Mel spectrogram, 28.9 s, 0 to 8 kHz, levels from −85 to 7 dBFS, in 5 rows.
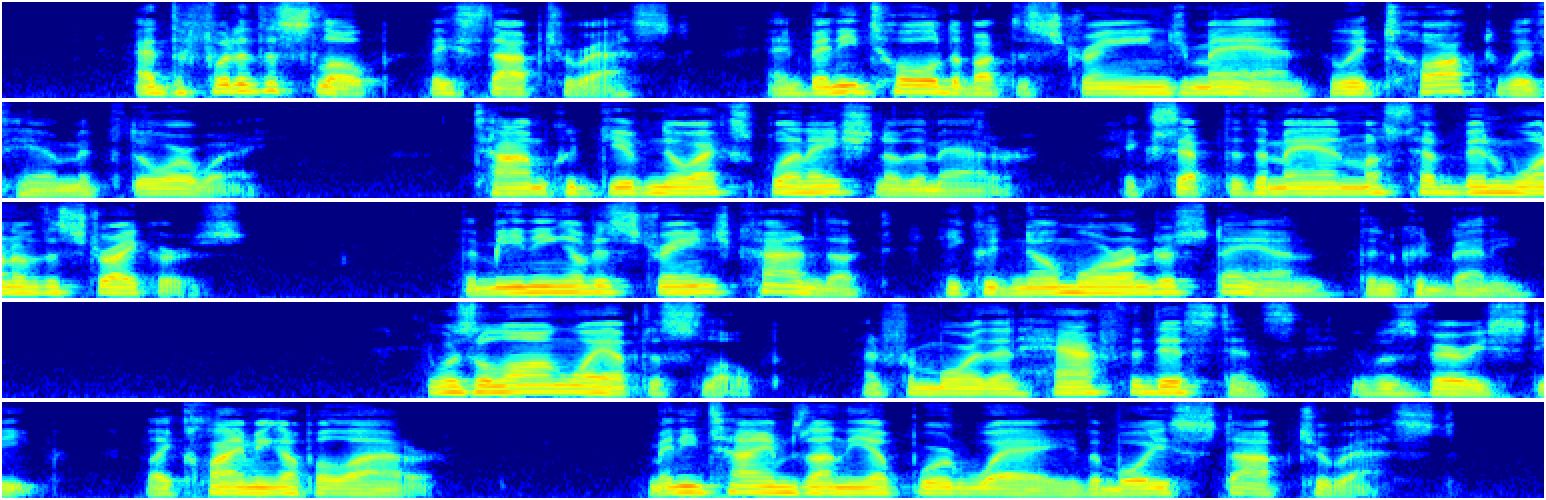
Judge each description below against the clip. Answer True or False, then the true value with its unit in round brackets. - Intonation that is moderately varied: True (3.8 semitones)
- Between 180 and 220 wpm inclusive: True (195 wpm)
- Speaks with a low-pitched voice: True (120 Hz)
